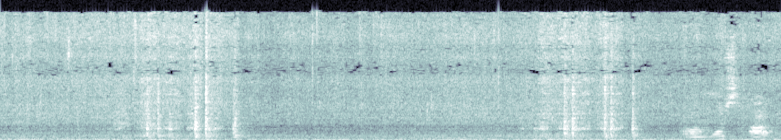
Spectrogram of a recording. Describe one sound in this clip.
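A spoon scrapes and clinks against a pot.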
